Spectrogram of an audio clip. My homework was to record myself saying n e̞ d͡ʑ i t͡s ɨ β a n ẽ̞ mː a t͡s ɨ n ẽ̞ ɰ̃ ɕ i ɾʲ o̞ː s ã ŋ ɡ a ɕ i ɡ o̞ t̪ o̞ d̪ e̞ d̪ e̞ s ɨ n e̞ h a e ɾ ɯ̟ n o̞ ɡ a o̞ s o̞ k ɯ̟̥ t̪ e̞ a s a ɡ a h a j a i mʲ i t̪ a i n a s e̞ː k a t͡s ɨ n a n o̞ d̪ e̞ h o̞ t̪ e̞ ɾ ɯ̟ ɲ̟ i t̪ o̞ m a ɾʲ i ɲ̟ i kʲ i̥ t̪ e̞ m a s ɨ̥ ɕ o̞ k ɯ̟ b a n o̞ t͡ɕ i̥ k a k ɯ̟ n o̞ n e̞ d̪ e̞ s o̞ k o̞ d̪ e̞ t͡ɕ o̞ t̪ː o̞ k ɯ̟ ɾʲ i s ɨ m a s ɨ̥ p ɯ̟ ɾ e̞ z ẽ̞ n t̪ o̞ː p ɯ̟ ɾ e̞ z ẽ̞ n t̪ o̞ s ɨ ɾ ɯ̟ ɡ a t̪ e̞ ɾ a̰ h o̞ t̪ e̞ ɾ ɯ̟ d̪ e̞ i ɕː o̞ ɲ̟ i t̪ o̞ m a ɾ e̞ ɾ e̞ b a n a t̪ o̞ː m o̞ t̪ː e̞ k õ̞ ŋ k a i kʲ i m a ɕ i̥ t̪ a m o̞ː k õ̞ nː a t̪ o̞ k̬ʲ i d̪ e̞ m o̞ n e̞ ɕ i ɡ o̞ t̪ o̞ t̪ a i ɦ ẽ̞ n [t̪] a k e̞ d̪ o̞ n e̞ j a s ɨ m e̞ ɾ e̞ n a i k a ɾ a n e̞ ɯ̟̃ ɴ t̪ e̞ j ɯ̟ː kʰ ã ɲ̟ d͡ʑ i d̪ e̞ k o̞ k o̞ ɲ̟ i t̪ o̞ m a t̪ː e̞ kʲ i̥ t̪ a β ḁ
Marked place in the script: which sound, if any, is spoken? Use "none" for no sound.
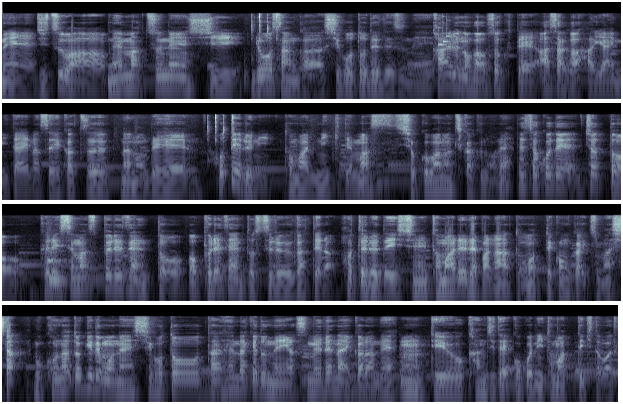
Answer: d̪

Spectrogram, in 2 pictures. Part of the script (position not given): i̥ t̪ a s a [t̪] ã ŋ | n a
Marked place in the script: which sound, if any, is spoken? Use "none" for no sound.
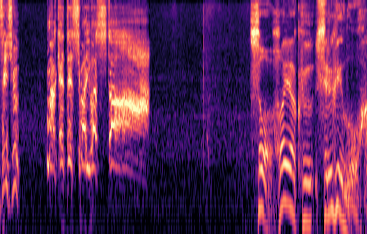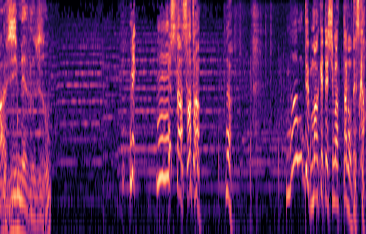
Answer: t̪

